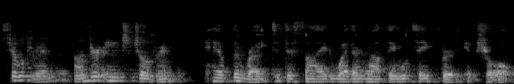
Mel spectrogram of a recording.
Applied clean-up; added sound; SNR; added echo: neural mask model DeepFilterNet 3.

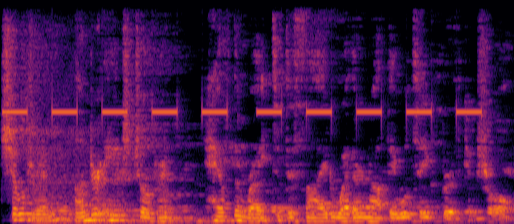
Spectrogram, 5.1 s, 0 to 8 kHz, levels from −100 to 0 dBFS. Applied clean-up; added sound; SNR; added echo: classical method WPE with log-MMSE.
